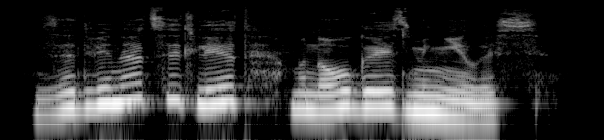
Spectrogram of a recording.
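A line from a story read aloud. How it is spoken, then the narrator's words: Sighing. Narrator (Russian): вздохнул он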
